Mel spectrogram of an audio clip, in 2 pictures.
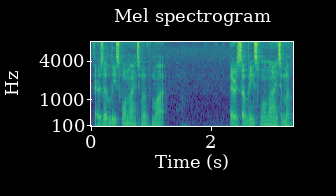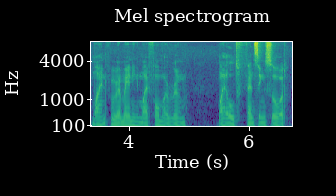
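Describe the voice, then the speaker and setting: A man hosting a let's play, reading the game's narration aloud in a measured way with dry asides. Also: very deep voice, darkish tone.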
